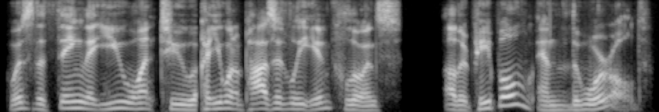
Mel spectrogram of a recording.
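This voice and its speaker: A man's voice: a little high, animated, a little fast, a little mellow, no echo, clean studio sound. An older man hosting a motivational talk for an online audience, speaking in a conversational, encouraging way and stressing key words. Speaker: host, motivational creativity coach.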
